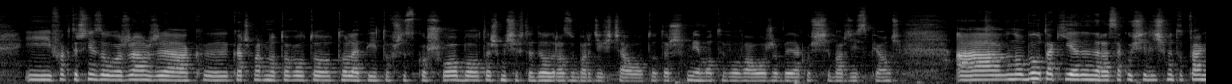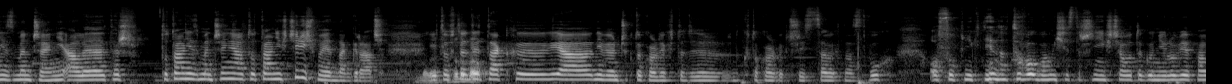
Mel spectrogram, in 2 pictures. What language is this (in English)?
Polish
